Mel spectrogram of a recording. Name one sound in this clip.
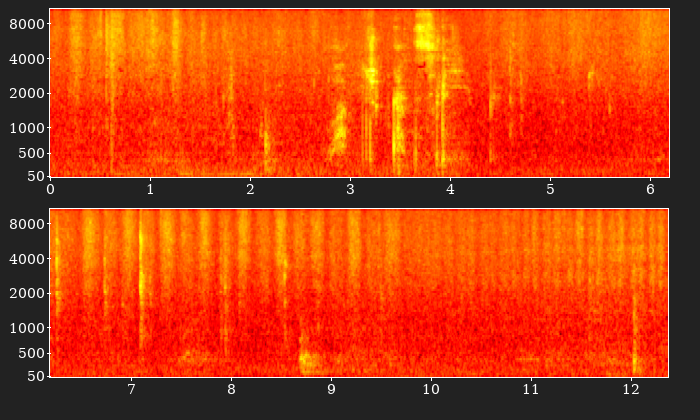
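Fingers rustle and crackle through curly hair close up.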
